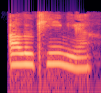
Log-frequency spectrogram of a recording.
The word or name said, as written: aleukemia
